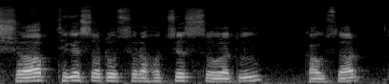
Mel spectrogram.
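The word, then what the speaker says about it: كوثر: দাঁতের সাথে না লাগে জিহ্বার আগা উপরের দাঁতের আগাতে লাগিয়ে পাতলা উচ্চারণ করতে হবে ইন সাকিন হয়ে যাবে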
